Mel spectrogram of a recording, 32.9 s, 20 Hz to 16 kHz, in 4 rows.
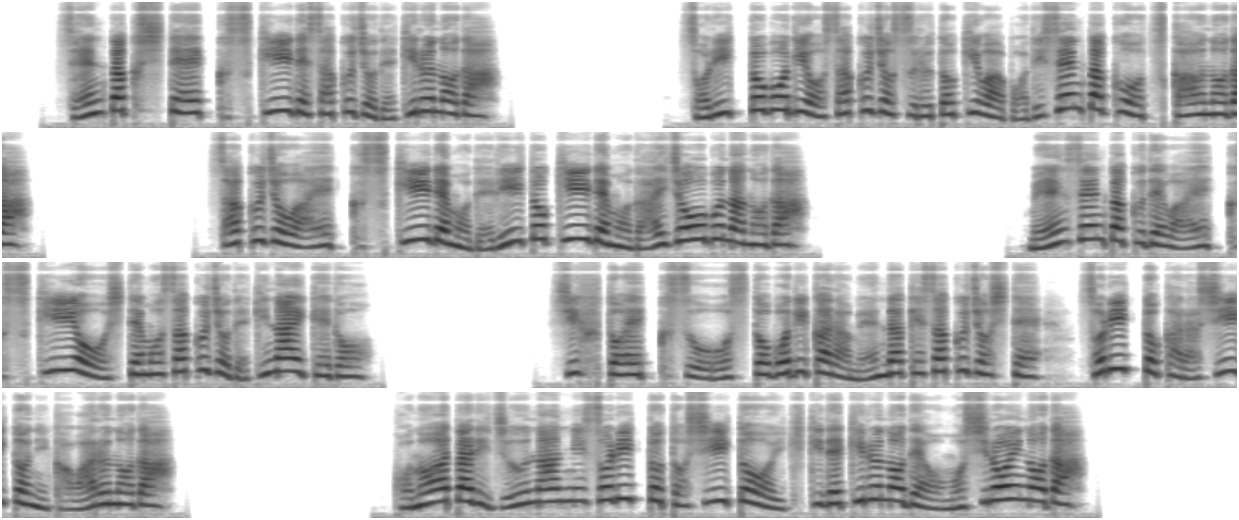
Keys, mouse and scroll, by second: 2.2 x, 4.5 x, 13.7 x, 18.0 x, 21.3 x, 24.0 x.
